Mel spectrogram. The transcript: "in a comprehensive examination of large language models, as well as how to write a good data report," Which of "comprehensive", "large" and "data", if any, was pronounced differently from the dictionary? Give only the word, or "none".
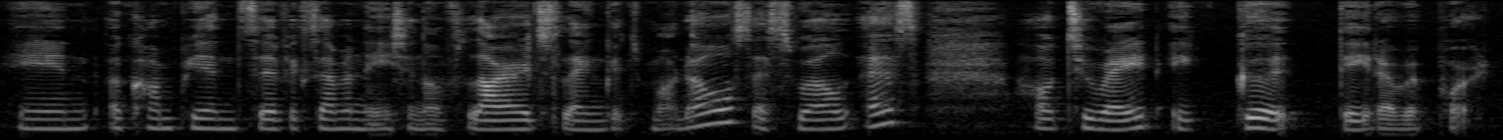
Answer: none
